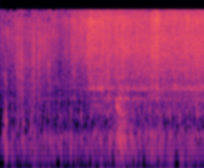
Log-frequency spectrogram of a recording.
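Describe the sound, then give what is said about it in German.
Pieces of meat searing on a hot plate, a dense, hissing sizzle that swells noticeably louder a little over a second in and then holds steady and strong to the end, with no voices. “Echt so ganz, ganz schnell einmal angebraten, ne? Ganz, ganz schnell. Je nachdem, wie heiß die Platte ist, nicht mal eine Minute. Genau, flank einfach rein, die Teile.”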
